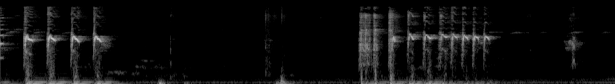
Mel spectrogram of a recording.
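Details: Grey-cheeked bulbul in lively song: four sharp emphatic notes, a short pause, then a harsh burst rolling into a fast, level trill of repeated piercing notes.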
